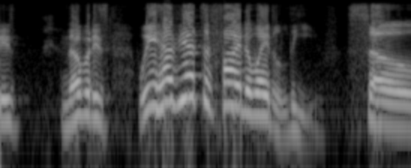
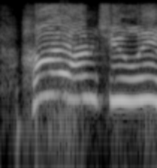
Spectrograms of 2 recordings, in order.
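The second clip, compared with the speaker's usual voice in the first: very high, loud, gushing, enthusiastic eager tone; 13 semitones higher, 5 dB louder than usual. Voicing a character who grabs a newcomer's hand: very enthusiastic greeting. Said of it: "very enthusiastically, like".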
